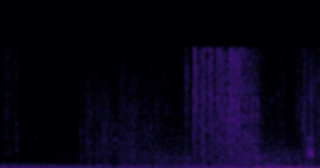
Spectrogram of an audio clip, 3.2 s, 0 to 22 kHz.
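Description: Ground troops exchange gunfire in Halo Wars 2, a faint, continuous rattle of distant shots under steady battlefield rumble that grows slightly louder at the end.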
